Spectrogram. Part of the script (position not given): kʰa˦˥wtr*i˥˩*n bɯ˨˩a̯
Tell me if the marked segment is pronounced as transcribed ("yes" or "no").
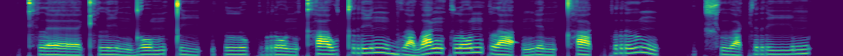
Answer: yes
